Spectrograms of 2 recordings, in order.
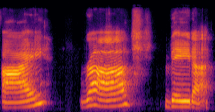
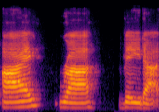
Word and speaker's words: Ayurveda: and how it's pronounced how i remember it is i ra veda so i ra veda you can repeat it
